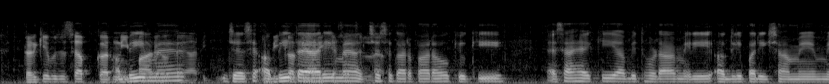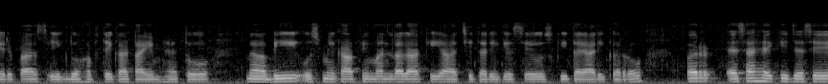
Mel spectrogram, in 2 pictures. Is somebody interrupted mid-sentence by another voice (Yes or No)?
Yes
